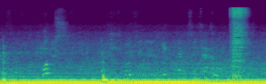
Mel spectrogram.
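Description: Steady low electric hum from the band's amplifiers as the music stops, with faint voices in the room. A brief sharp hiss sounds just before the end.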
